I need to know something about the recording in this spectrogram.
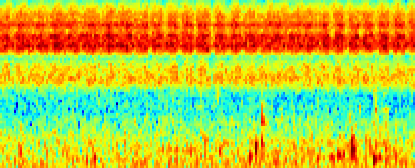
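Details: Dense insect chorus of crickets by a bay on Korčula, a steady shrill hiss throbbing in quick regular pulses, roughly three per second, over scattered soft low clicks.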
